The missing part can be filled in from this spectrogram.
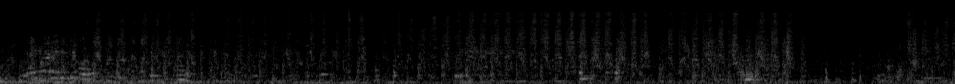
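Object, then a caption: Woven rug scrubbed with a stiff push broom. A long-handled green push broom with stiff bristles scrubs a small, wet, soapy woven rug on the floor in quick back-and-forth strokes. The result is a steady, rapid rasping swish with a bright, hissy top and soft low thumps under each stroke, running continuously for the whole clip.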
